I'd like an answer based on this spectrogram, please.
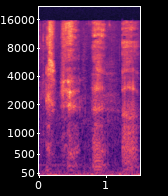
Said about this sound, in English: That little chihuahua's coughing.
